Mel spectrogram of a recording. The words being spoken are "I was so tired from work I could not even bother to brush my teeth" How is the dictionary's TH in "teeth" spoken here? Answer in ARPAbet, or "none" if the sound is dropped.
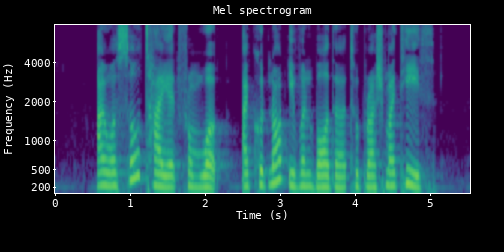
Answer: TH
